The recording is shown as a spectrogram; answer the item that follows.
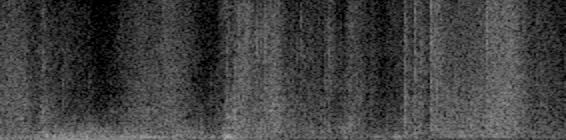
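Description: Crumpled kraft packing paper rustling and crinkling irregularly as it is handled inside a cardboard shipping box.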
